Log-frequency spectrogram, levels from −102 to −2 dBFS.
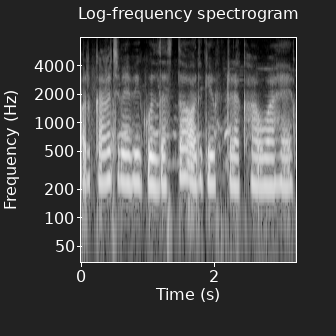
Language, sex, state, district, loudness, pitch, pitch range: Hindi, female, Jharkhand, Deoghar, -18 LUFS, 225 Hz, 215-235 Hz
